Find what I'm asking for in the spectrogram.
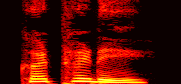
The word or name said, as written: ಗೊಡ್ಡು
